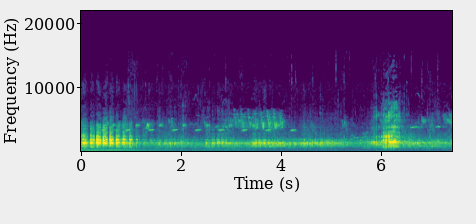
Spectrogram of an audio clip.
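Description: A crowded penguin colony squawks and trumpets close by.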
